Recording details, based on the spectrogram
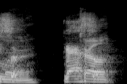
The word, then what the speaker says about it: Nassib: Carl Nassib, is that how you pronounce his name? – Nassib.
